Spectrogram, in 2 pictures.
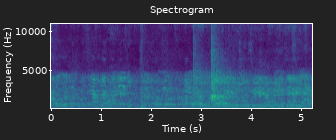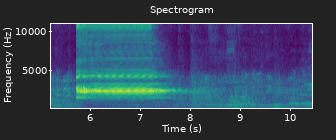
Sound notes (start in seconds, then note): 5.7 buzzer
